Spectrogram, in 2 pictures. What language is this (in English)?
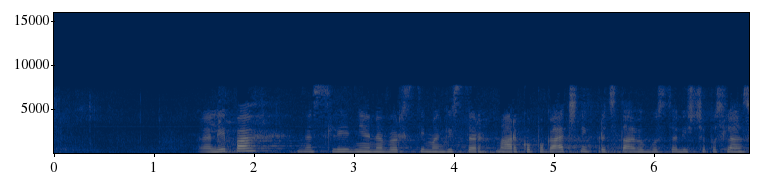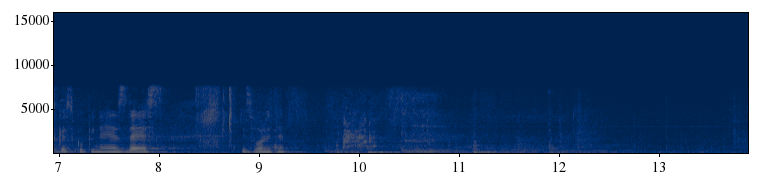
Slovenian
